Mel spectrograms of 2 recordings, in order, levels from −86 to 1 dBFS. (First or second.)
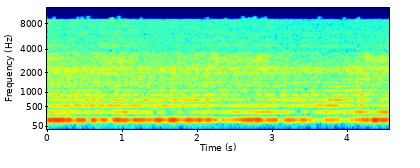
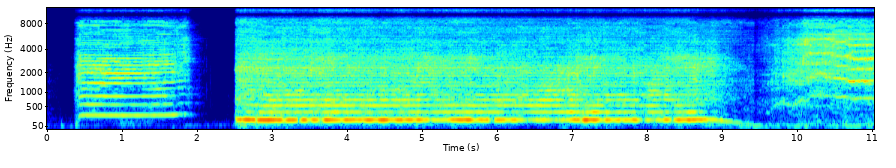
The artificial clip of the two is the second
